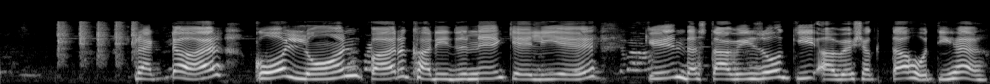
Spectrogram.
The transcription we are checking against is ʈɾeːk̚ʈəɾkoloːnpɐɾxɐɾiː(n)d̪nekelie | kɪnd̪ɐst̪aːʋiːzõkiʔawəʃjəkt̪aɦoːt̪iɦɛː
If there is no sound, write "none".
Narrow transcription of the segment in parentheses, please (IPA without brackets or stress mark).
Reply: none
